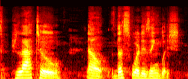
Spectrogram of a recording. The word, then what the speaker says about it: Plateau: And then the other word, it's not Plateau, it's Plateau. Now, this word is English, so it's, I don't know why. I mean, I don't know why people call it Plateau.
